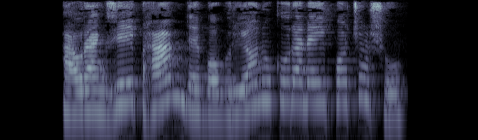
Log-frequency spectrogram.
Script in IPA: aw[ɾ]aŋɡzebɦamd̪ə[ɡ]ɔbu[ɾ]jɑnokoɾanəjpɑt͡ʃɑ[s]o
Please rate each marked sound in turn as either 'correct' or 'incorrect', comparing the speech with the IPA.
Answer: correct, incorrect, correct, incorrect

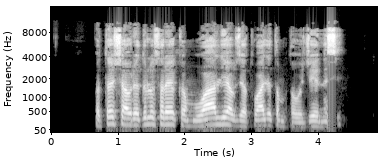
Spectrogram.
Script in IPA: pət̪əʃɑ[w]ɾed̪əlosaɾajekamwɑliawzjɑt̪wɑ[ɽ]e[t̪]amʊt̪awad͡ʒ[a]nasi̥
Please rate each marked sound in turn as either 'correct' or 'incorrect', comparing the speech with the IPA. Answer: correct, incorrect, correct, incorrect

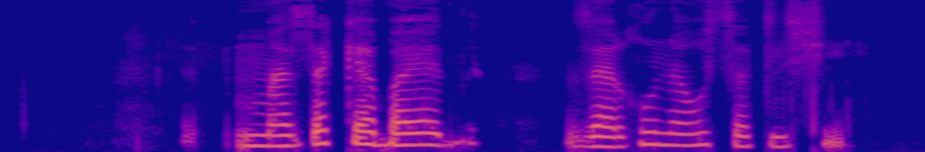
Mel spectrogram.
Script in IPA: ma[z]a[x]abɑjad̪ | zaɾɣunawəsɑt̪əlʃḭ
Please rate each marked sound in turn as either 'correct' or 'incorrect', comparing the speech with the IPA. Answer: correct, incorrect

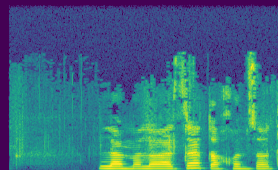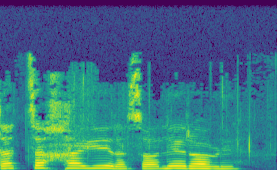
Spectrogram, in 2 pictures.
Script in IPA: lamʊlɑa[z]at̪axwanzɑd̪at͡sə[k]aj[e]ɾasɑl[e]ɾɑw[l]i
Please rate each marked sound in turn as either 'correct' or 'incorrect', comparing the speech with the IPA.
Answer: correct, incorrect, correct, correct, incorrect

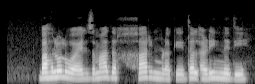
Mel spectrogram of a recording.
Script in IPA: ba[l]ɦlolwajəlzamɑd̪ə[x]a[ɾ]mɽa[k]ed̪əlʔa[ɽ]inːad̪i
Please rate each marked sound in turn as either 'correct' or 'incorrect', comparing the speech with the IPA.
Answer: incorrect, correct, correct, correct, correct

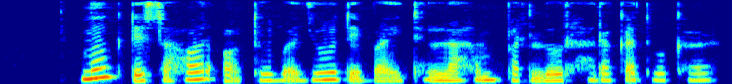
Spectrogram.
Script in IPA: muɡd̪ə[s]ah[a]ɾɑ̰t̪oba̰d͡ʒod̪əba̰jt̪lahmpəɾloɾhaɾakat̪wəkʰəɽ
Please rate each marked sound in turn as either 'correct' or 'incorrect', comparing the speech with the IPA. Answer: correct, incorrect

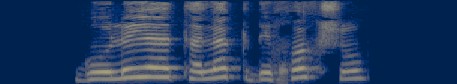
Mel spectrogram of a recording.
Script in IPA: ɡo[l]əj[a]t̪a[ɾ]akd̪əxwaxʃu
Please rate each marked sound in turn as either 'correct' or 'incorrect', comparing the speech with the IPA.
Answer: correct, correct, incorrect

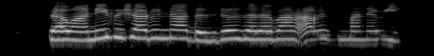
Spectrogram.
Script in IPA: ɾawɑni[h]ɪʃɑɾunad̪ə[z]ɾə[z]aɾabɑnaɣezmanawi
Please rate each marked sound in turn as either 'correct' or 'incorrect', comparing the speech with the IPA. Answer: incorrect, correct, correct

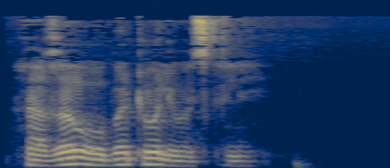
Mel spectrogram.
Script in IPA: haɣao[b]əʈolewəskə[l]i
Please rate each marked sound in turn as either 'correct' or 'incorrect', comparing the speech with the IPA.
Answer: correct, correct

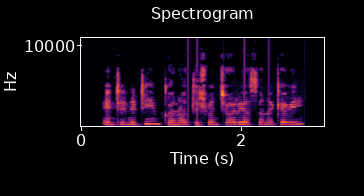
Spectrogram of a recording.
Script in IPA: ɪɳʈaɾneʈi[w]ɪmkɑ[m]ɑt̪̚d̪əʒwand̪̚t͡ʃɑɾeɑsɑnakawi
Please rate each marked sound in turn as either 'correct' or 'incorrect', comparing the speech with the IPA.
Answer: incorrect, incorrect

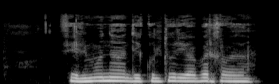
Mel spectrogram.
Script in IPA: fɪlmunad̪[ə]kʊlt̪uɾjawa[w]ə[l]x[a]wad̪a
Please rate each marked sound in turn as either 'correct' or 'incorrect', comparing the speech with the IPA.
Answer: correct, incorrect, incorrect, correct

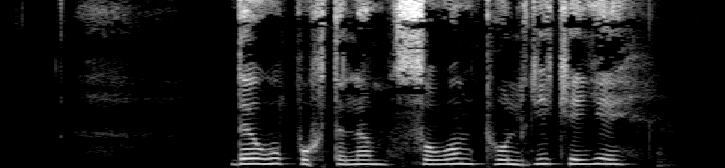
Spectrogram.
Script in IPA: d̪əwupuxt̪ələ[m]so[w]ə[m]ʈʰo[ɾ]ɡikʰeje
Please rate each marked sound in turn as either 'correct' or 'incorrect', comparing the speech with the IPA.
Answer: correct, correct, correct, incorrect

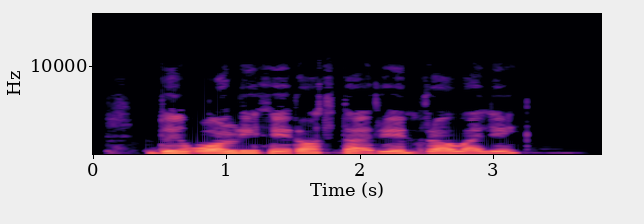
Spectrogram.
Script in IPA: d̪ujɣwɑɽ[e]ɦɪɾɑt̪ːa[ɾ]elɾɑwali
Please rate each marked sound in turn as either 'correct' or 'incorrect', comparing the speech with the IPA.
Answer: incorrect, correct

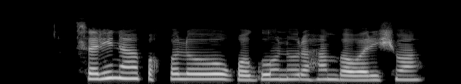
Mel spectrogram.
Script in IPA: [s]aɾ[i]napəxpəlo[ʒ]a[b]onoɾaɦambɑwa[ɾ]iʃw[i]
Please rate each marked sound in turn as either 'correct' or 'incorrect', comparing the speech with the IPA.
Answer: correct, correct, incorrect, incorrect, correct, incorrect

